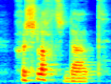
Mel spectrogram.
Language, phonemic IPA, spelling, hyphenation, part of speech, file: Dutch, /ɣəˈslɑx(t)sˌdaːt/, geslachtsdaad, ge‧slachts‧daad, noun, Nl-geslachtsdaad.ogg
- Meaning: sexual intercourse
